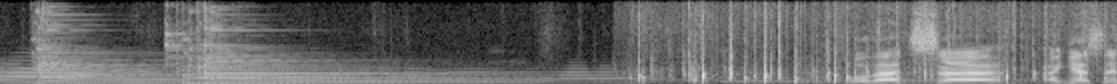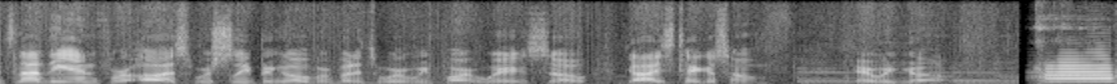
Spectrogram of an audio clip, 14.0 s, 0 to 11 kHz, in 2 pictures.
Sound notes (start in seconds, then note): 3.8 clapping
